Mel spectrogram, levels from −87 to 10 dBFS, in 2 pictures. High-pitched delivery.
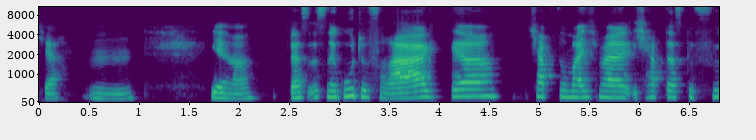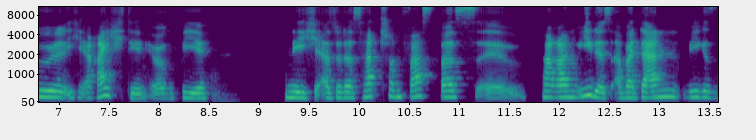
Yes: high, 210 Hz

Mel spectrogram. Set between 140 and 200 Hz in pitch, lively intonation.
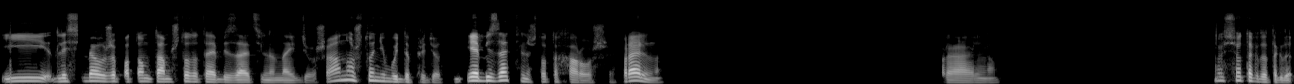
No: low, 125 Hz; wide, 7.7 semitones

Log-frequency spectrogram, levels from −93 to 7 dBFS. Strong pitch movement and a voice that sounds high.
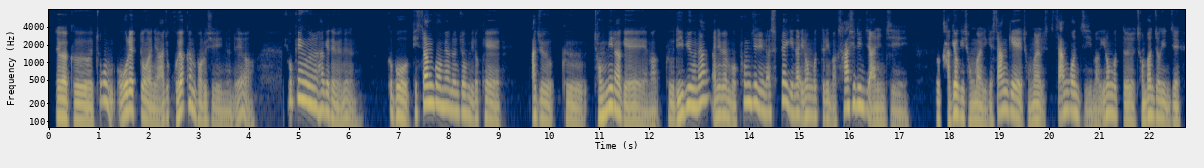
No: wide, 8.8 semitones; low, 115 Hz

